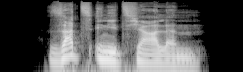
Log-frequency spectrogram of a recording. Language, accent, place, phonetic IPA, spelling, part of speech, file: German, Germany, Berlin, [ˈzat͡sʔiniˌt͡si̯aːləm], satzinitialem, adjective, De-satzinitialem.ogg
- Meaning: strong dative masculine/neuter singular of satzinitial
